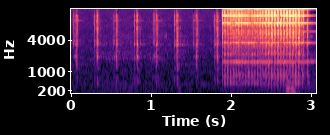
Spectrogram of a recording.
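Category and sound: household object, timer ticking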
